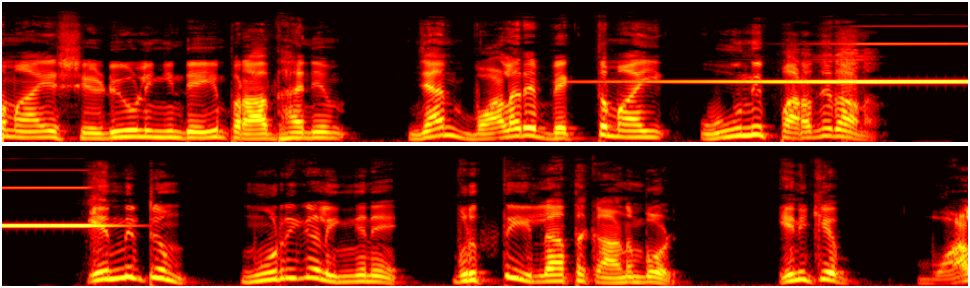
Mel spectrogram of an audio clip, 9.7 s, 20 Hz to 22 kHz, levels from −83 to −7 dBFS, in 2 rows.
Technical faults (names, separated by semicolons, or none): loudspeaker feedback squeal; pre-echo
